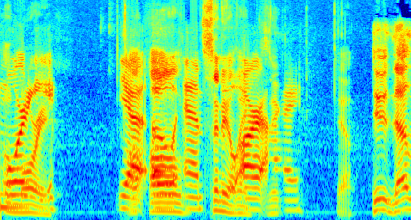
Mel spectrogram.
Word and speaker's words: Omori: It's called Omori.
